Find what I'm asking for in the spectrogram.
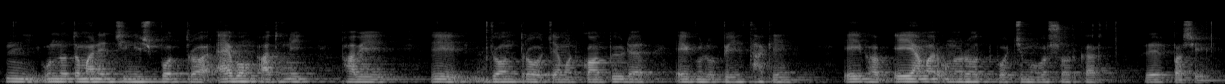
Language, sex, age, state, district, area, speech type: Bengali, male, 30-45, West Bengal, Purulia, urban, spontaneous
